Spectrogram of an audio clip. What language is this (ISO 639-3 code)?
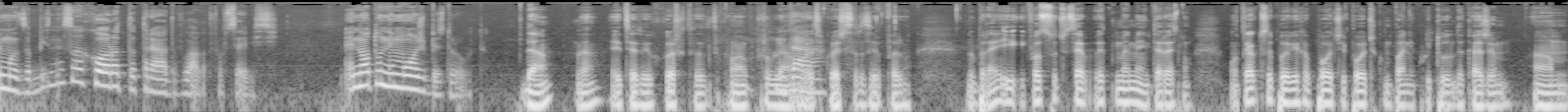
bul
